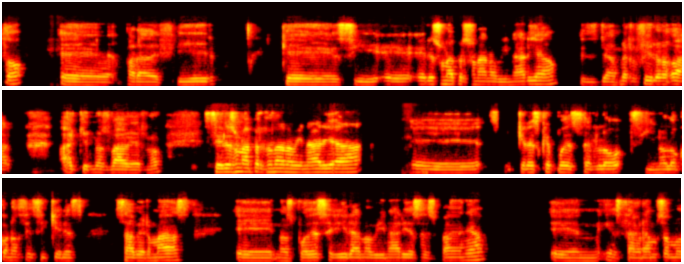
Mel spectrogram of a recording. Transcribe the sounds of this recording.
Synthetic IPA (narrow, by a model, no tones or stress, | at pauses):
t̪o | epaɾaðe̞θiɾ | ke̞siee̞ɾe̞sunapeɾso̞nano̞β̞inaɾja | ʝame̞re̞fje̞ɾoaakje̞nːo̞zβaβ̞e̞ɾno̞sie̞ɾe̞sunape̞ɾso̞nano̞β̞inaɾja | esikɾe̞ske̞pwe̞ðe̞sːe̞ɾlo̞sino̞lo̞ko̞no̞θe̞sikje̞ɾe̞sː | aβ̞e̞ɾmas | eno̞spwe̞ðe̞sːe̞ɣ̞iɾano̞β̞inaɾjasaespaɲa | eninst̪aɣ̞ɾamso̞mo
